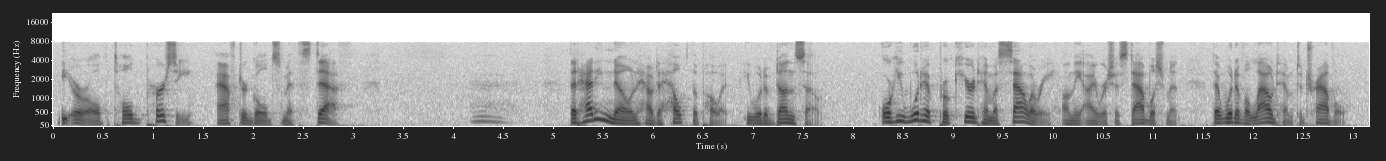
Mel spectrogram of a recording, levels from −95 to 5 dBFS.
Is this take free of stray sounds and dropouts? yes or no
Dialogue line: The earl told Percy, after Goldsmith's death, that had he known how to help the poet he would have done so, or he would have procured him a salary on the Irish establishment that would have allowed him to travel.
no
